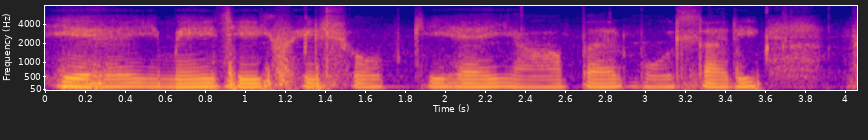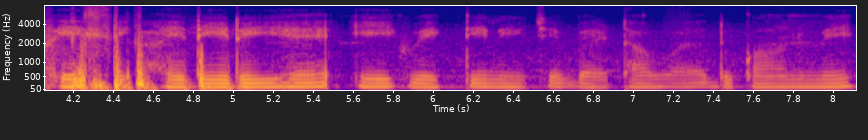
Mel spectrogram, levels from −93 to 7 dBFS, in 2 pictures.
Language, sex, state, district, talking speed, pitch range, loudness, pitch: Hindi, male, Rajasthan, Jaipur, 175 wpm, 130-140 Hz, -19 LUFS, 135 Hz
